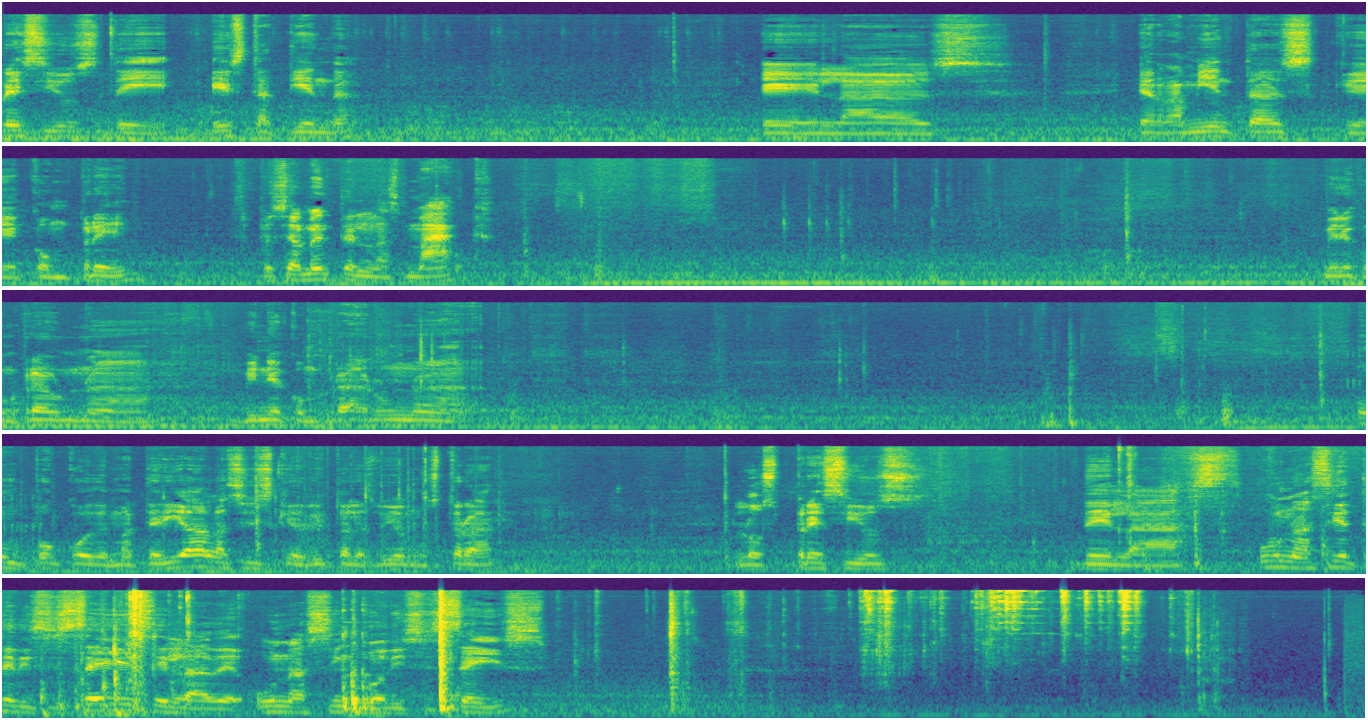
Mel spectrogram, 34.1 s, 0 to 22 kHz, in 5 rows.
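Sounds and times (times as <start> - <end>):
car engine and tyres rumbling: 0.0 - 34.0
keys jingling: 31.0 - 33.5.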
